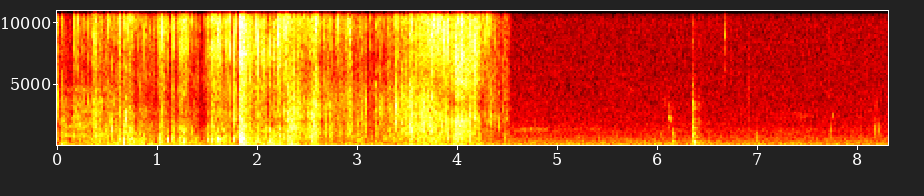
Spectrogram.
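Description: A white wrapper being crumpled and crinkled close to the microphone, a loud crackling that stops about four and a half seconds in. A single faint click follows about two seconds later.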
